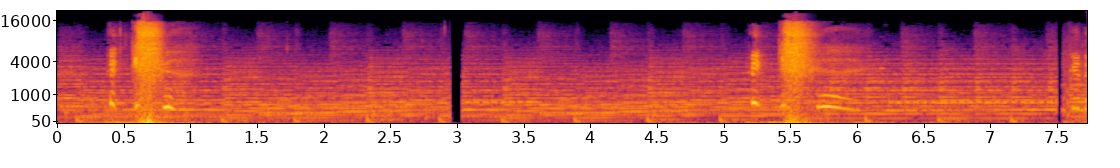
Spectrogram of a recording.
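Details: Sneezing during a live stream: two sharp, explosive sneezes a few seconds apart, each preceded by a short in-breath, over background music.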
